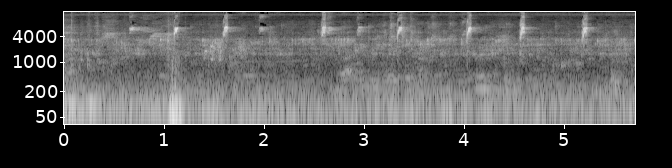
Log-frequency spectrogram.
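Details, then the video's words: Sunbird recorded as a rolling-song master for training birds; a single sharp, very high chip note repeats roughly every half second against a faint background hiss. "Suara Burung Sogon Trotol Gacor Ngerol Buat Masteran sogon bahan"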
